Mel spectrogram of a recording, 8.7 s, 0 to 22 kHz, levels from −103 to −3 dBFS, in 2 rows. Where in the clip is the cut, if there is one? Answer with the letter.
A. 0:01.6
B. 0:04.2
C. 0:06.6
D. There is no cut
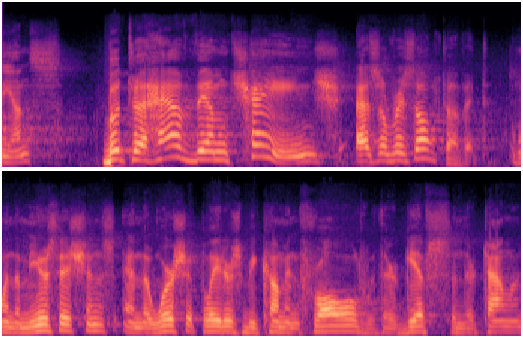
B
